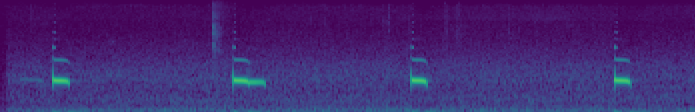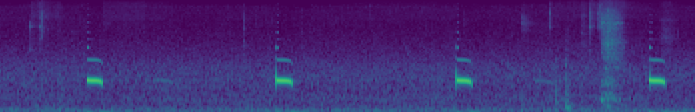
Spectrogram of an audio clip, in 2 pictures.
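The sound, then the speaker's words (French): A midwife toad calls alone, giving seven short, pure, bell-like peeps at a steady rhythm about two seconds apart, clear over a quiet night background. “Et par ailleurs, vous relayez une enquête participative sur le crapaud halite accoucheur. On va d'abord l'écouter, oui, car c'est assez surprenant.”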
